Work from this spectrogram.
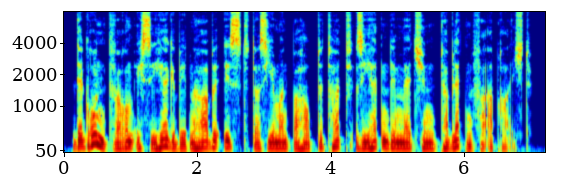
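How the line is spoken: Hesitant. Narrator (German): begann er zögernd

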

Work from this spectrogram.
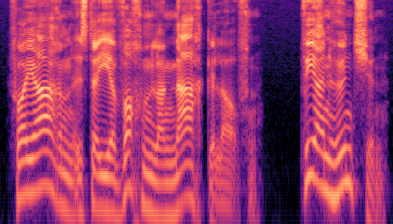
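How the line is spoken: Plain. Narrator (German): sagte sie

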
